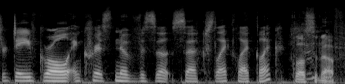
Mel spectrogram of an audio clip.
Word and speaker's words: Novoselic: directly behind us are Dave Grohl and Chris Novoselic. Close enough. How do you say his last Novoselic. name? Novoselic.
